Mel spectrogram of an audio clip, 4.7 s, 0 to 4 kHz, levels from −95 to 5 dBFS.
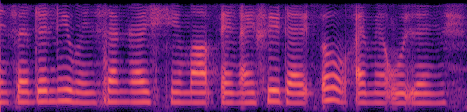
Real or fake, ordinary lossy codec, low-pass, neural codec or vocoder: fake; none; 3.6 kHz; autoencoder, 48 kHz, 32 numbers a frame, DAC-VAE, trained on Japanese speech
